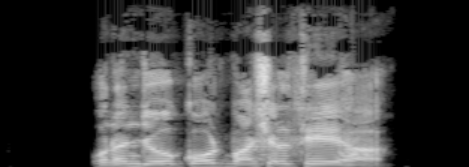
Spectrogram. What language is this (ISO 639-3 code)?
snd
